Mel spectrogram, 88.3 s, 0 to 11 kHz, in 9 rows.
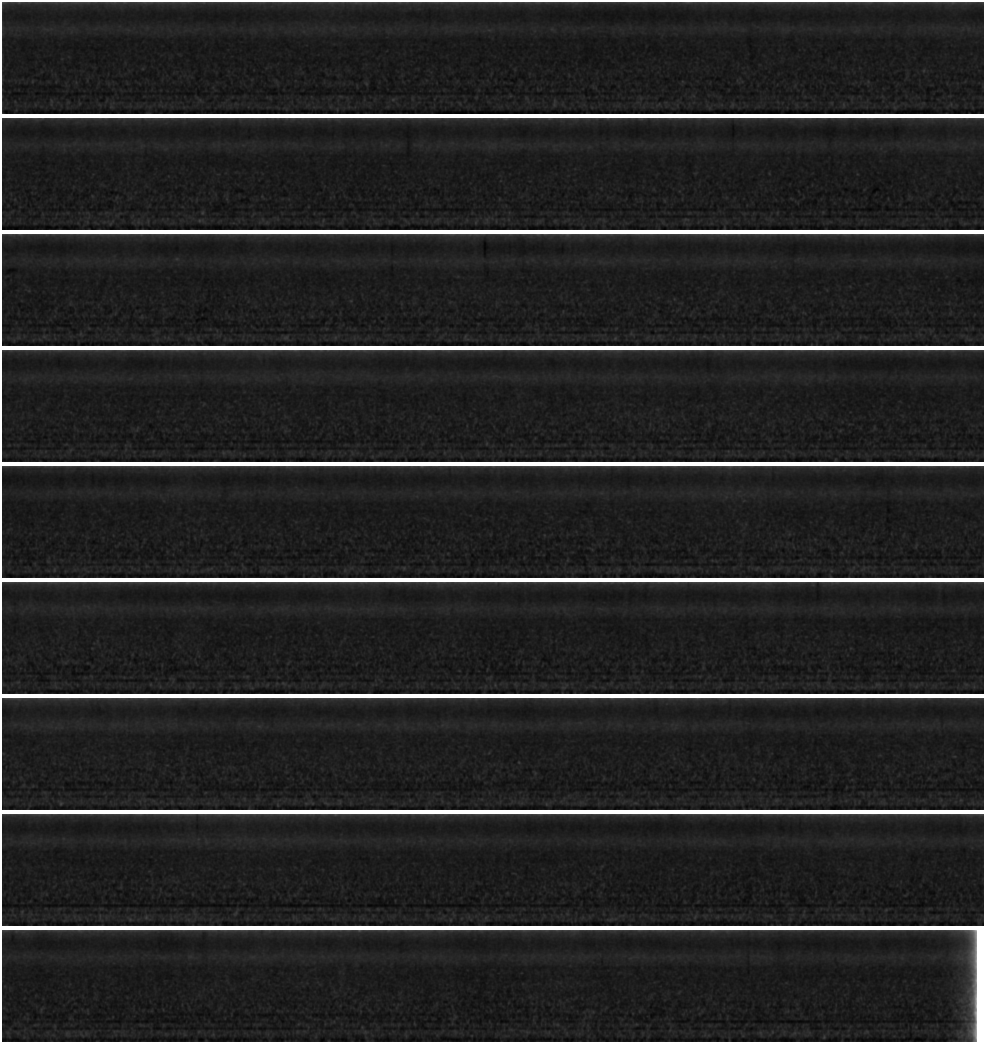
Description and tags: Belle of Cincinnati docked and idling
The sound of the Belle of Cincinnati riverboat engines idling on the Ohio River while docked.
Gear: Zoom H6, XYH-6 X/Y capsule (120 degree stereo image), Rycote Windjammer, mounted on a tripod.
ADPP, belle, boat, cincinnati, dock, engine, idle, idling, motor, ohio, river, ship, waterway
